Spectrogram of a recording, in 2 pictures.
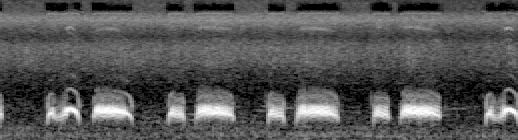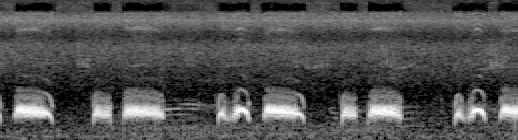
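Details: Spotted dove used as a decoy for bird trapping, calling a long, rhythmic run of paired coos, each pair opened by a hooked, rising-falling note, about eight phrases in ten seconds.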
